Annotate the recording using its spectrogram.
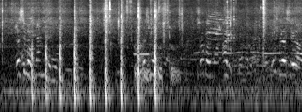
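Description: A quick, even run of about nine sharp knocks, about three a second, for two to three seconds, then stopping; faint voices carry on behind.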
